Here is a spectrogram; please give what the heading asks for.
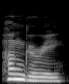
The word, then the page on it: hungary: American English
